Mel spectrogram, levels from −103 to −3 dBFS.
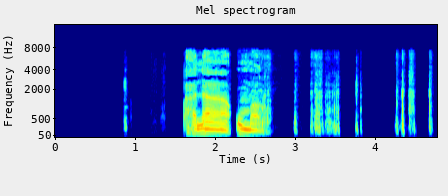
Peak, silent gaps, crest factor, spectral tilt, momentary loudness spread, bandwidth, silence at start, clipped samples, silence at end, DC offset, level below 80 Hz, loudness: -20 dBFS; 0.95-1.19 s, 1.38-1.61 s, 2.21-2.27 s, 2.88-2.98 s, 3.12-3.18 s, 3.57-3.75 s, 3.84-4.25 s, 4.51-4.67 s; 22 dB; -5 dB/octave; 20 LU; 7.6 kHz; 0.85 s; under 0.1%; 0.05 s; under 0.1%; -76 dBFS; -37 LUFS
